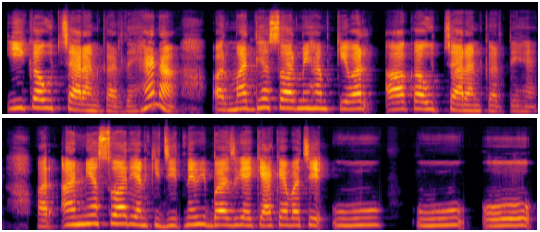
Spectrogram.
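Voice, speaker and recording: A woman's voice: high-pitched, a bit bright. A woman teaching a grammar lesson, asking the class questions and then answering them herself, often adding little checks for understanding and saying vowel sounds aloud as examples.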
